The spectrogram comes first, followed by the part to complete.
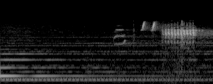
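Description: A held flute note from background music fades away. About a second in, a bird gives a quick run of high chirps, ending in a short trill.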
